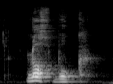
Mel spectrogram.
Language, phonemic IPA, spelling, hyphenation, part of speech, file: Dutch, /ˈlɔx.buk/, logboek, log‧boek, noun, Nl-logboek.ogg
- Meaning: logbook, journal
